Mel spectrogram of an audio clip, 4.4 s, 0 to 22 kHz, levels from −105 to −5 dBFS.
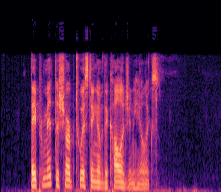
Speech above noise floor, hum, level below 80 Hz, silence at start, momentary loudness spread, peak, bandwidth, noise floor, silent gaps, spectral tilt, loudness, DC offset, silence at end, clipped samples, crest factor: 46 dB; none; -50 dBFS; 0.6 s; 8 LU; -2 dBFS; 7.4 kHz; -68 dBFS; none; -4 dB/octave; -21 LUFS; under 0.1%; 1.25 s; under 0.1%; 22 dB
